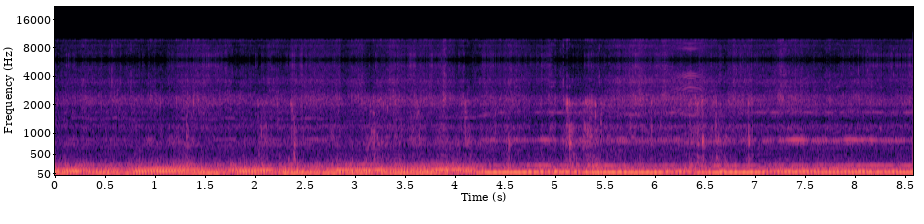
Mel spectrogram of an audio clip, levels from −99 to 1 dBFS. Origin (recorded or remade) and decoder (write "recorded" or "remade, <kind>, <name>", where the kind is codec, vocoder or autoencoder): recorded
